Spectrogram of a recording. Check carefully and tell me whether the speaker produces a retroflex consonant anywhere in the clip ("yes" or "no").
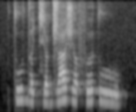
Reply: yes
